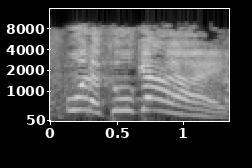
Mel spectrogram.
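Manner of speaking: high, slow, mock admiration; hammed-up fond gushing; gushing praise. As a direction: draw it out in pretend awe. Acted fake praise of teacher.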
